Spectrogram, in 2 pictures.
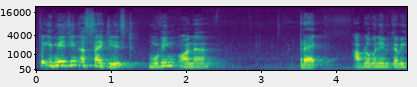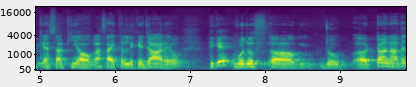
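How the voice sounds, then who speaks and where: A man teaching a physics lesson. He asks rhetorical questions and slows down to read out equations. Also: on the high side, darkish tone. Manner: mixes English formula reading with explanation, asks rhetorical questions.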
